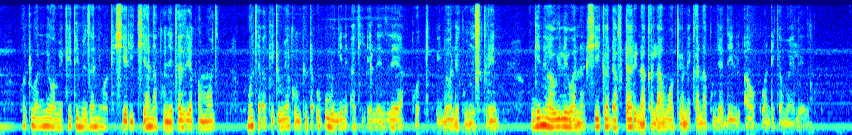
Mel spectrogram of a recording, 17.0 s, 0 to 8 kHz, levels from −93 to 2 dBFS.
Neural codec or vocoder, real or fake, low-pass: none; real; 7.2 kHz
